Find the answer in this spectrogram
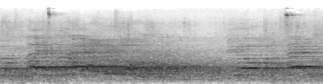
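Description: Loud, drawn-out shouting from people watching an amateur boxing bout: one long shout, then a shorter one near the end, over the thuds of the boxers' gloves and feet on the ring canvas.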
